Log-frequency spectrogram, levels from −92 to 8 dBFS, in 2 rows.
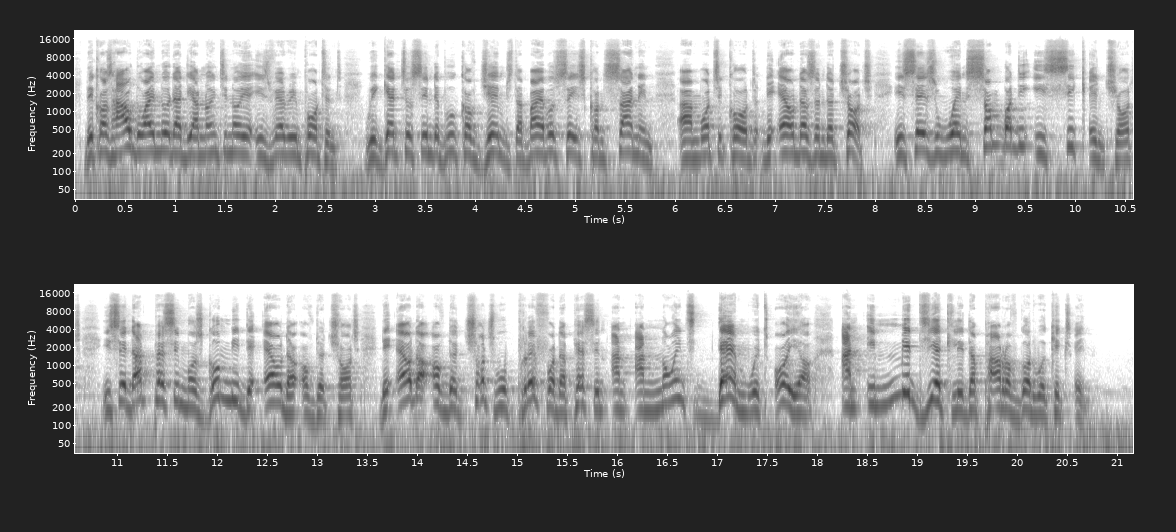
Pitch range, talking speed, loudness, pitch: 170-210 Hz, 220 wpm, -30 LUFS, 190 Hz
